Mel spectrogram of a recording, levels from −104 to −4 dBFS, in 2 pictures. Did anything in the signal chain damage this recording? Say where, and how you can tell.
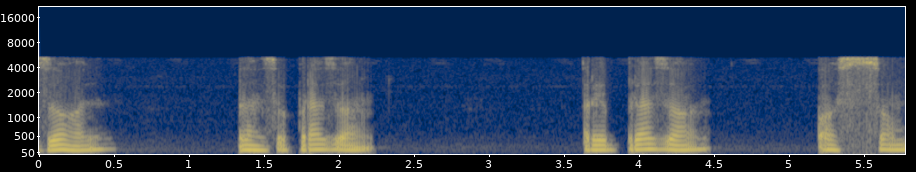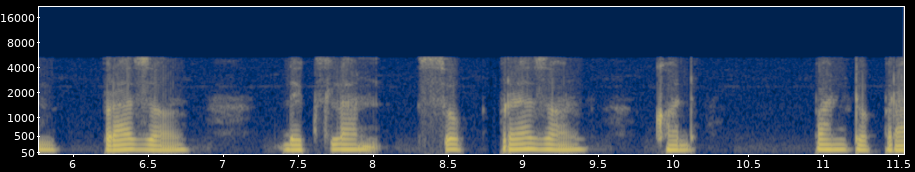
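Yes, at the codec stage: heavy 4-bit ADPCM compression throughout. Coarse 4-bit prediction steps leave gritty hiss riding every loud passage. The spectrogram shows level-tracking broadband noise and nothing above 5.3 kHz, consistent with about 44 kbps.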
